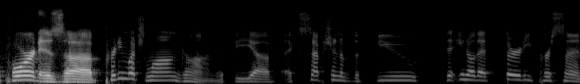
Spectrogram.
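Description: Speex codec damage runs throughout the speech, from start to finish. Speex is a CELP coder that rebuilds speech from a predicted spectral envelope plus a coded excitation signal. Here the excitation is coded too coarsely to hold the fine detail, so the speech comes out plainly hoarse and grainy, with a noisy texture. The amount of damage fits a bitrate of roughly 22 kbps.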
